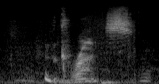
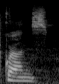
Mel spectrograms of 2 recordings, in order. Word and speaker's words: Gruntz: Gruntz, you know, kind of sounds like... You wanted to see me? I told you the 'T' is silent. It's Grunz.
